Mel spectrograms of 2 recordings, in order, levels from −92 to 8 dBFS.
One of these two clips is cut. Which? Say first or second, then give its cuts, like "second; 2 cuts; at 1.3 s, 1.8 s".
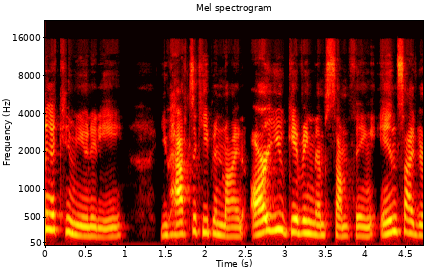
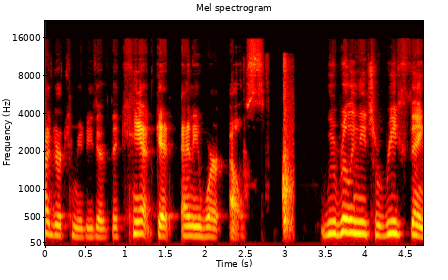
second; 1 cut; at 3.3 s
